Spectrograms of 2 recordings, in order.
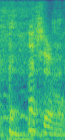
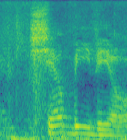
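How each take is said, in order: First: The name is squeezed into two syllables, like shovel. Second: All syllables of the name are clearly pronounced. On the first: The local way of saying it. "everyone from here leaves the B off" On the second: The careful pronunciation an outsider would use. "She's like"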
